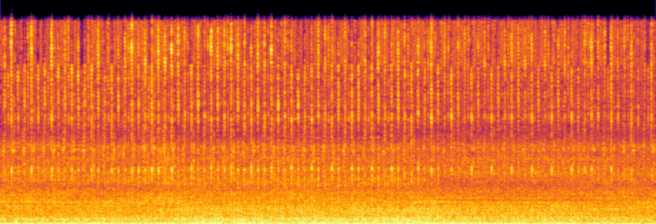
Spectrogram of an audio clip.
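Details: Engine at idle: steady low rumble with a light, fairly quick tick about two per second riding over it; ticking noise, source not identified.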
